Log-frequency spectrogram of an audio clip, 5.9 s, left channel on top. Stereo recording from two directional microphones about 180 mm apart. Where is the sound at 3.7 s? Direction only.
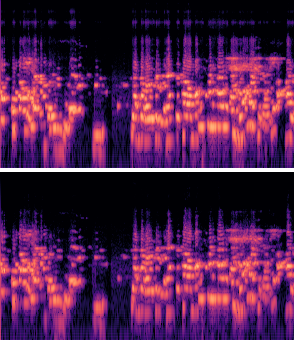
15° left (ahead or behind).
